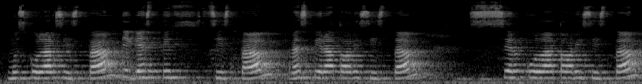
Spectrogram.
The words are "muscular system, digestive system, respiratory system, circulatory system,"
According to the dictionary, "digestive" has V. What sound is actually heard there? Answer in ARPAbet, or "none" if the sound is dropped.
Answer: F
